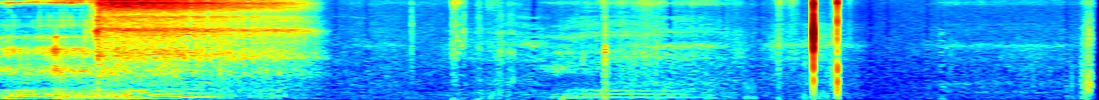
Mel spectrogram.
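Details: Snoring: two rough, rattling snores with a pause between, followed by a couple of sharp clicks and quiet room noise.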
